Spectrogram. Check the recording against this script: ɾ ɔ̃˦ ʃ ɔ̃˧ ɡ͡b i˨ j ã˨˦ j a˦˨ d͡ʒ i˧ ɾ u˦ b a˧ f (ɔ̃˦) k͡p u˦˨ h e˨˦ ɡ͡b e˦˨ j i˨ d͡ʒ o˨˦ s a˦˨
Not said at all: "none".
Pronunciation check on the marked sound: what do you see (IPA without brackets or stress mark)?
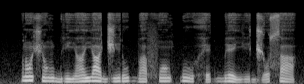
ɔ̃˦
